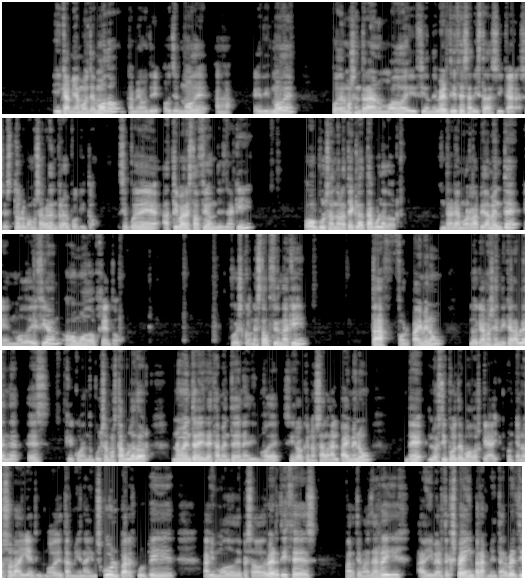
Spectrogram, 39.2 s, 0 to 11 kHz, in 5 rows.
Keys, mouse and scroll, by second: 2.6 click, 11.2 click, 13.8 Tab, 16.2 Tab, 17.9 Tab, 18.9 F4, 27.5 Tab.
